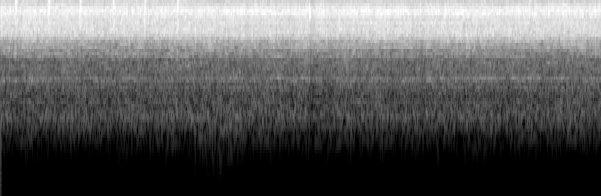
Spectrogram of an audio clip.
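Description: Smoked sausage and onions sizzling steadily as they fry in a pot.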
